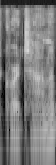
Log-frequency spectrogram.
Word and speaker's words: Cortana: Cortana and again I'm gonna guess at the pronunciation I seem to remember it was Cortana but let's find out for sure yeah I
